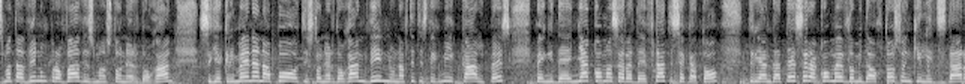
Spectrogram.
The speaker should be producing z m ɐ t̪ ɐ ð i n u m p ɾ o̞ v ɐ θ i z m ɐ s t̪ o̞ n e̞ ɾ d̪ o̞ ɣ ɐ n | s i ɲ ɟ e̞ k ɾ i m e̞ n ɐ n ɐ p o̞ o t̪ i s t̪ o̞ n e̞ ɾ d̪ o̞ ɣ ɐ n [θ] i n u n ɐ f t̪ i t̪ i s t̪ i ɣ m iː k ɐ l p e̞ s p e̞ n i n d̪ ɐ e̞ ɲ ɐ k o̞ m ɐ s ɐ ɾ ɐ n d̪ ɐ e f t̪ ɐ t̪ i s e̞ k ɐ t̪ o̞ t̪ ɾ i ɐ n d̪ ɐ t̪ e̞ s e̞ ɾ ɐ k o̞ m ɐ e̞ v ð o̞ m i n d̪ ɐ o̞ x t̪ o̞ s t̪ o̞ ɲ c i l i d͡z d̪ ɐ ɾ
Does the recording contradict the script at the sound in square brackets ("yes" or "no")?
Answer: yes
